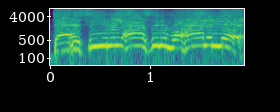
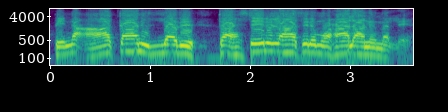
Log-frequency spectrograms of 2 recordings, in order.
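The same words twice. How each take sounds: First: തഹസീലുൽ hassle മുഹാലല്ലേ said higher and slowly, hassle stressed; drawn-out scholarly stress on hassle; slow emphatic repeat. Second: Said in the usual way. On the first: Shown as a demonstration. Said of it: "repeated with emphasis".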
